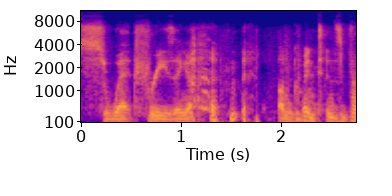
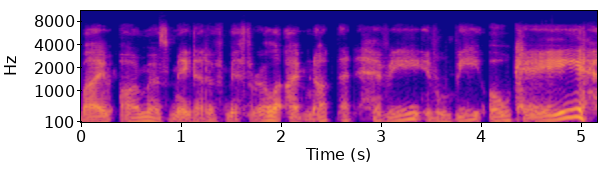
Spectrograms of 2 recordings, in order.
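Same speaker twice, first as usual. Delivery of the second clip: hushed half-whisper under the breath; 3 semitones higher, 6 dB quieter than usual. A character crossing the ice talks to themselves, half-whispering to self. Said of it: "I'm just whispering to myself".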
